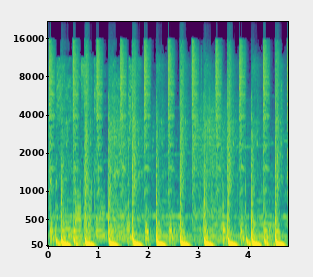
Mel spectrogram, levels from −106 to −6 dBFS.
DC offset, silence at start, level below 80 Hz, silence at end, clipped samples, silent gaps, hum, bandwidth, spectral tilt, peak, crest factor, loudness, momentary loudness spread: under 0.1%; 0 s; -8 dBFS; 0 s; 3%; none; none; 16.5 kHz; -4.5 dB/octave; 0 dBFS; 6 dB; -9 LUFS; 2 LU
